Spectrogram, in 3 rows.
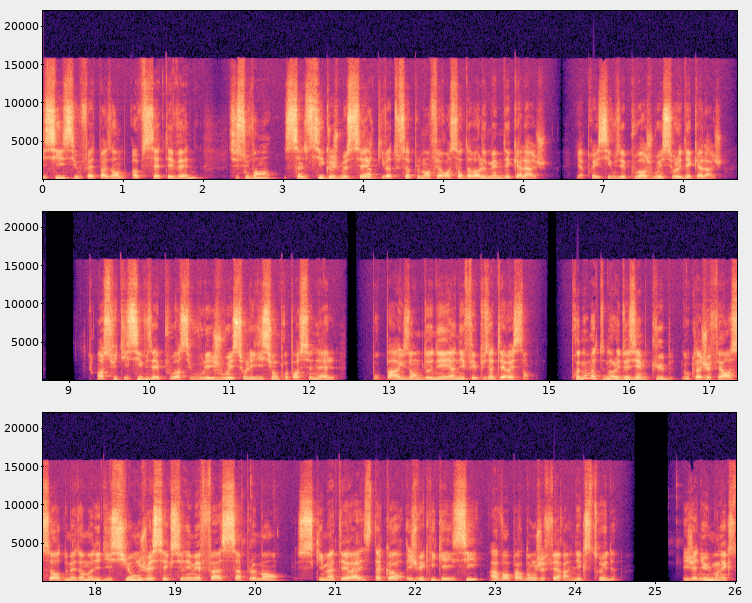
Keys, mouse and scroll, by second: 1.5-3.4 drag, 8.6-10.8 middle drag, 17.4 Tab, 19.8-21.5 right drag, 24.0 e, 25.3-26.0 right drag.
